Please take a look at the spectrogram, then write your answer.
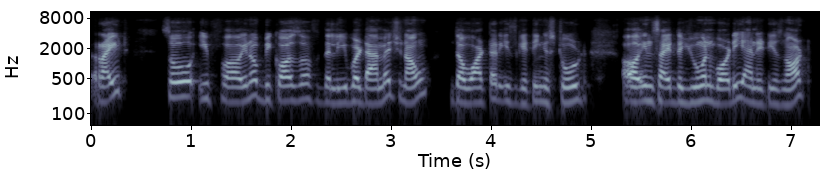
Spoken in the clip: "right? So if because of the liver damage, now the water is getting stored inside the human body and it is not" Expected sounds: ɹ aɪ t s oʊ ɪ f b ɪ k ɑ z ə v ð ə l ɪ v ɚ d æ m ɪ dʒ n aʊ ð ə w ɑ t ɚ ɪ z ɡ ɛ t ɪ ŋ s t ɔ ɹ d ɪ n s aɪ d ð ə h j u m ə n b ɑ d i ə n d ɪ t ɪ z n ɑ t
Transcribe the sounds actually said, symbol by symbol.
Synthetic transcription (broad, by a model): ɹ aɪ t s oʊ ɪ f b ɪ k ɑ z ə v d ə l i b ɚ d æ m ɪ dʒ n aʊ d ə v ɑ t ɚ ɪ z ɡ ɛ t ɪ ŋ s t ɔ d ɪ n s aɪ d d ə h j u m ə n b ɑ d i ə n d ɪ t ɪ z n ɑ t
